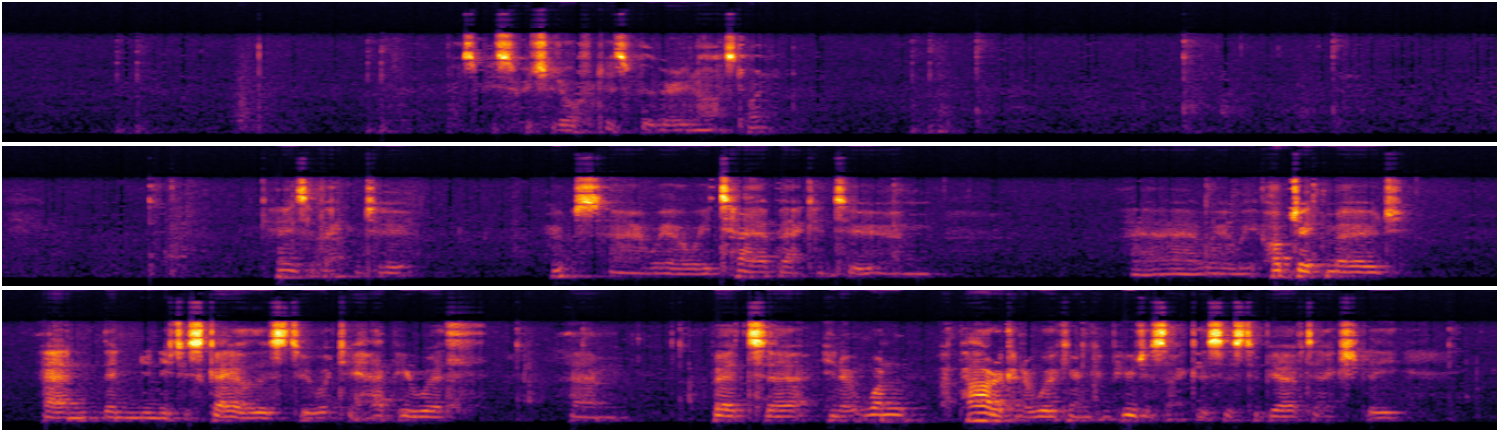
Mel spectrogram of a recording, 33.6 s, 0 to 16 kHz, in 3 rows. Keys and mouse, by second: 2.9 click, 5.2 s, 7.5-9.0 middle drag, 10.1-12.5 middle drag, 13.5 click, 17.3 Tab, 18.1-20.4 middle drag, 21.2-26.5 middle drag, 26.9-27.7 middle drag, 29.7-30.7 middle drag, 31.5-33.4 middle drag.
